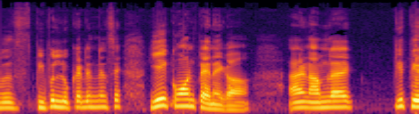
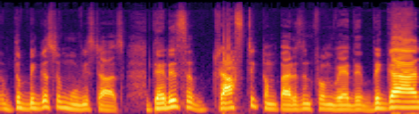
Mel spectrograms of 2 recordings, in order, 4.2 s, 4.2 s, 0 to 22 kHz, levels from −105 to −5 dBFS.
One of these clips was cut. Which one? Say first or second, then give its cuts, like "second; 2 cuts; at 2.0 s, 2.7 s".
second; 1 cut; at 1.4 s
